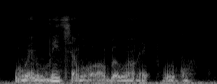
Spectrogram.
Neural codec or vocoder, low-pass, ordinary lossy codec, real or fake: autoencoder, 22.05 kHz, a latent of 192 numbers a frame, VITS, trained on many speakers; 9.9 kHz; Opus, 32 kbps; fake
